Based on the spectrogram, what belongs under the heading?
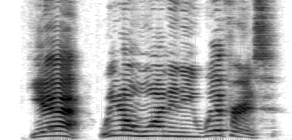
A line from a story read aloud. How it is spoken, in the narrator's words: cried Bucky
